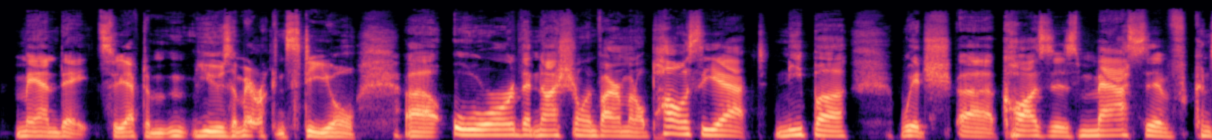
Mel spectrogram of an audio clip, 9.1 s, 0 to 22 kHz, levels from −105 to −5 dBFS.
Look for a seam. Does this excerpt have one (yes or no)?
no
